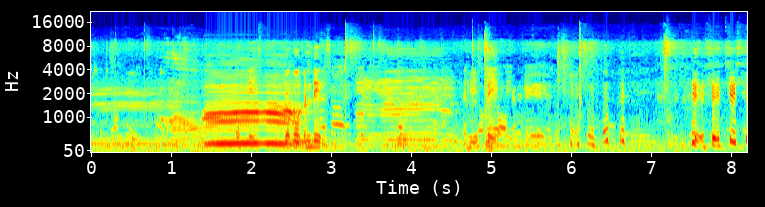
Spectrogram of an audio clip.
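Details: Racing bull at a Kerapan Sapi event: one loud, rich, sustained low moo lasting over a second, followed by jumbled crowd voices, music and clattering noise.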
